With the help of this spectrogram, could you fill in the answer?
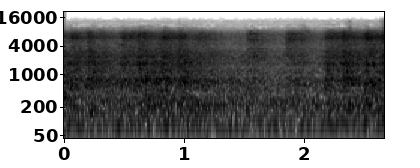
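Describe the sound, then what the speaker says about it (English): An elevated train in Chicago rumbles past, a loud continuous roar of wheels and cars filling the whole stretch with no letup. "Now you see the elevated train going by."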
